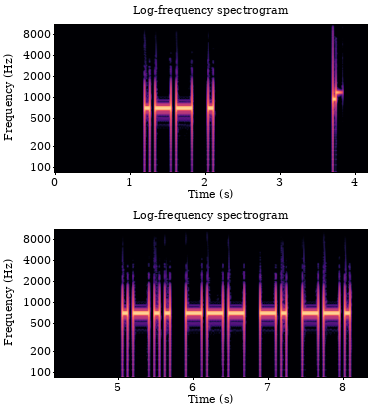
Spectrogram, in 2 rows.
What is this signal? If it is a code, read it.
Morse code, heard as a keyed tone, about 17 wpm, 700 Hz. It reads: WE LONG
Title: Top 200 Words Repeated 17wpm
